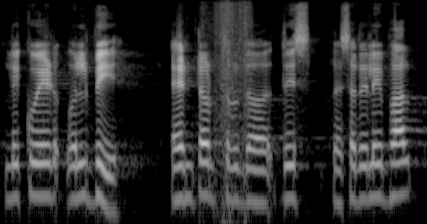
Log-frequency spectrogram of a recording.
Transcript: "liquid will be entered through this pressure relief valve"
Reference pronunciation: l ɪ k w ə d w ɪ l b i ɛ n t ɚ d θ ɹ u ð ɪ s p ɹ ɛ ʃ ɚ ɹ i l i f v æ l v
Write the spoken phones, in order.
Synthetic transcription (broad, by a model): l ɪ k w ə d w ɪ l b i ɛ n t ɚ d t ɹ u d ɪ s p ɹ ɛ s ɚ ɹ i l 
